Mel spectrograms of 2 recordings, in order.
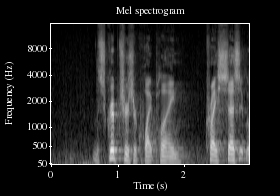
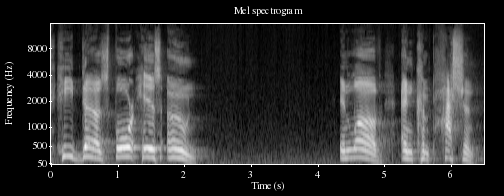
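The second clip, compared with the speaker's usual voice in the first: fervent preaching; 6 semitones higher, 6 dB louder than usual. Acted. Pastor to his congregation on Christ's love, fervent preaching. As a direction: preach it out with rising fervour to the congregation. Preacher building to full force.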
